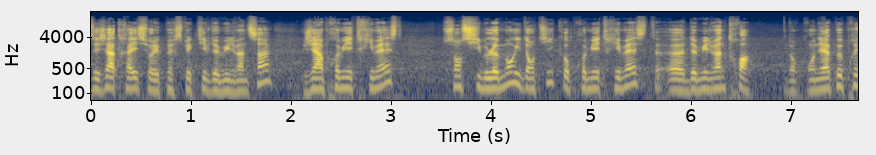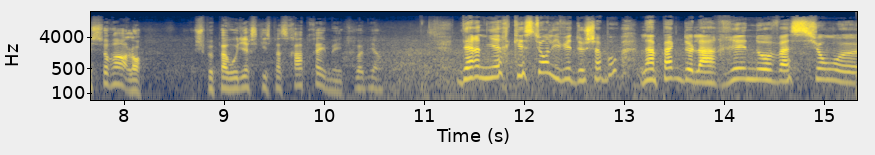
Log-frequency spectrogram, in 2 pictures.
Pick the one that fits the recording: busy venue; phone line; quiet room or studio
busy venue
